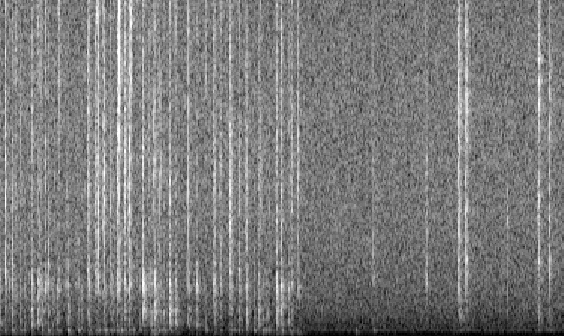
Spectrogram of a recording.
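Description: Fingertips type fast on a MacBook Pro keyboard, its low-profile plastic keys set in a thin solid aluminum chassis, producing about thirty short, bright clicks. A dense burst of keystrokes runs for about four seconds, then thins to a few scattered taps over a faint steady low hum.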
